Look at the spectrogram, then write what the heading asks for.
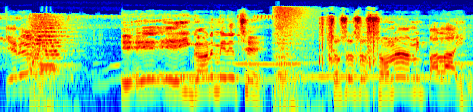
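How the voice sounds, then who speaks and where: Guy voicing a hotheaded cartoon tea stall man, really high voice, brash, music behind. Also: fairly even intonation, normal speed. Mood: panicked. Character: hot-tempered, foul-mouthed village tea-stall owner man.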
